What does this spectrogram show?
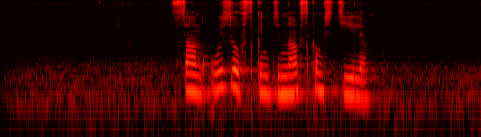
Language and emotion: Russian, neutral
